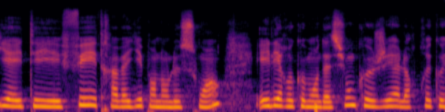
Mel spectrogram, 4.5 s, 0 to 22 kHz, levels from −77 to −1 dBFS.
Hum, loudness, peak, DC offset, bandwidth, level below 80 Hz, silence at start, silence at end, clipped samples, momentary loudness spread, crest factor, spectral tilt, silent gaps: none; -22 LUFS; -6 dBFS; under 0.1%; 15.5 kHz; -46 dBFS; 0 s; 0 s; under 0.1%; 4 LU; 16 dB; -5.5 dB/octave; none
